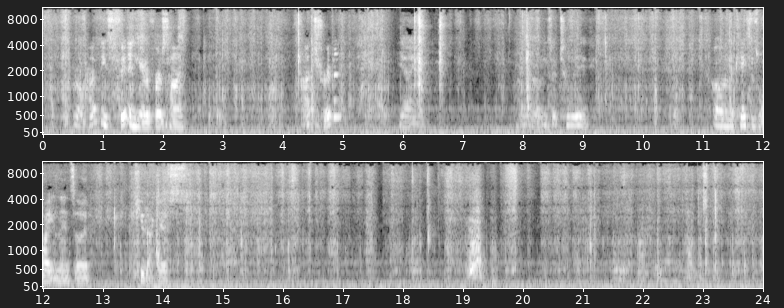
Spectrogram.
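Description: Headphones click and rustle as a young woman handles them.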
